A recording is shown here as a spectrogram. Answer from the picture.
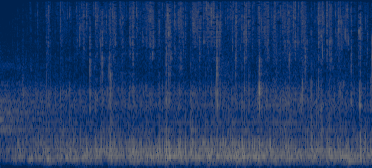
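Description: Water pours steadily into a container and spills over, a continuous gush and splash with no pauses and no voices.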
